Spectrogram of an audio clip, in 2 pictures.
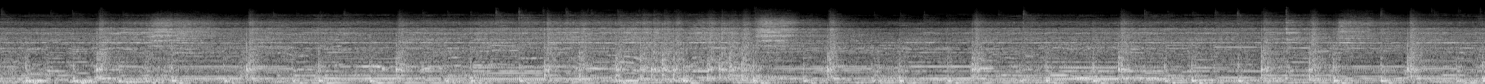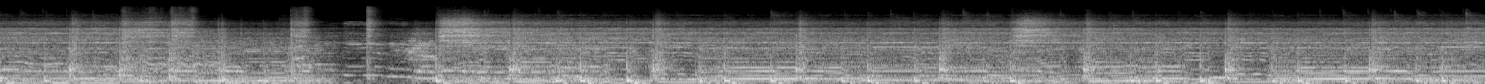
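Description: A rock trio playing live, heard close up from beside the drum kit: a big kit with a 26-inch bass drum and large ride cymbals is driving hard, with guitar underneath. About two-thirds of the way through the band breaks for about a second, then comes back in full.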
